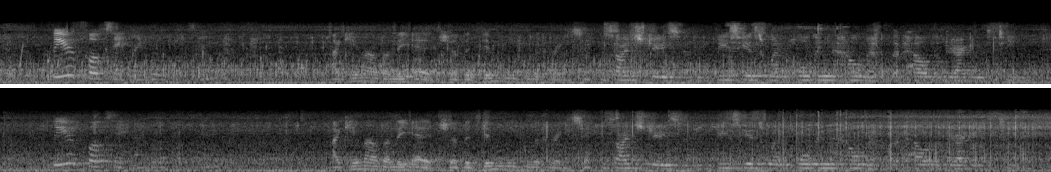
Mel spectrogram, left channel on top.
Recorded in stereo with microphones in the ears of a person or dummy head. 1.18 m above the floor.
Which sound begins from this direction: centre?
A man speaking, at 3.3 s.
